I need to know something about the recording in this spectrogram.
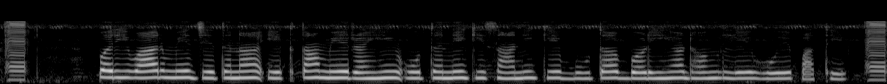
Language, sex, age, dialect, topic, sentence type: Chhattisgarhi, female, 18-24, Northern/Bhandar, agriculture, statement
